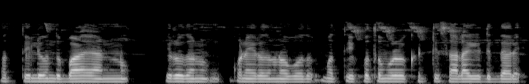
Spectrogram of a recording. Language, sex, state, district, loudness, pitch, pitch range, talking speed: Kannada, male, Karnataka, Koppal, -20 LUFS, 135 Hz, 130-140 Hz, 135 wpm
